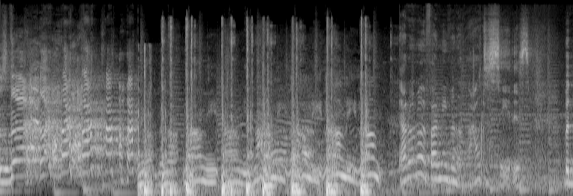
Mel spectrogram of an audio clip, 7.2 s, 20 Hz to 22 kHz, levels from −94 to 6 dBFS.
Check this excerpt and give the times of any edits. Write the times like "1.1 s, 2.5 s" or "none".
1.7 s, 4.9 s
